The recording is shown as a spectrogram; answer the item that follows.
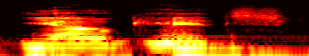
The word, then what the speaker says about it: Jokic: I know how to say his name. Jokic.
